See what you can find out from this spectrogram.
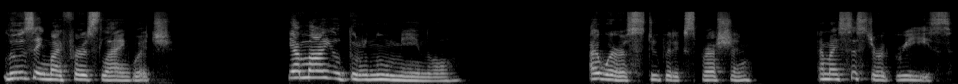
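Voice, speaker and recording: Middle-aged female poet, hesitant conversational delivery, slow deliberate reading of poems. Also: medium pitch, a little mellow. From Ukrainian-American family.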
